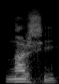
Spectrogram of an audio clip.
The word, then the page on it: qarsi: apatani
